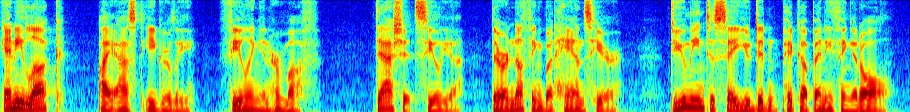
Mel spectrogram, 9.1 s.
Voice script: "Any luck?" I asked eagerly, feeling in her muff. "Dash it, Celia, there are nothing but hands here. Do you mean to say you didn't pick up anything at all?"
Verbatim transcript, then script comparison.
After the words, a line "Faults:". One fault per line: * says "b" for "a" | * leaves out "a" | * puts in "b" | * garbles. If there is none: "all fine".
"Any luck?" I asked eagerly, feeling in her muff. "Dash it, Celia, there are nothing but hands here. Do you mean to say you didn't pick up anything at all?"
Faults:
all fine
